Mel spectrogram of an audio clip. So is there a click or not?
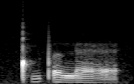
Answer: yes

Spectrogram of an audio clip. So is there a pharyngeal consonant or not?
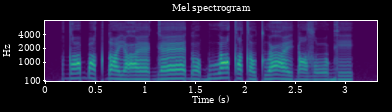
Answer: yes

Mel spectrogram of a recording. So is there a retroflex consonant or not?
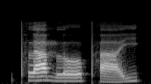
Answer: no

